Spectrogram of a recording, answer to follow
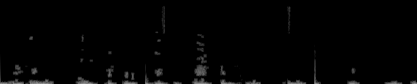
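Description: A man's voice in badly degraded broadcast audio that keeps cutting in and out: short low-pitched fragments with silent gaps between them, so the words are not clear.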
